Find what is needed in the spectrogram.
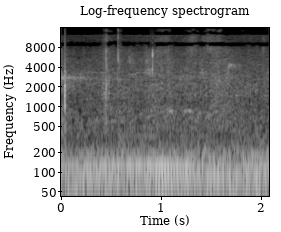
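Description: A steady low rumble runs throughout, with a couple of light knocks as dried cow-dung cakes are handled and stood upright.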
